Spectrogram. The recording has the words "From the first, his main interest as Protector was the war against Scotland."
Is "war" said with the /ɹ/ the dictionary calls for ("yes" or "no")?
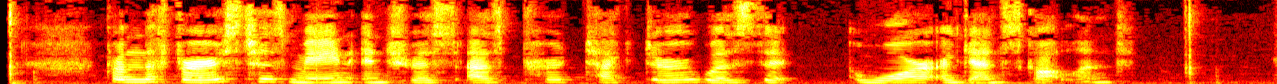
yes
